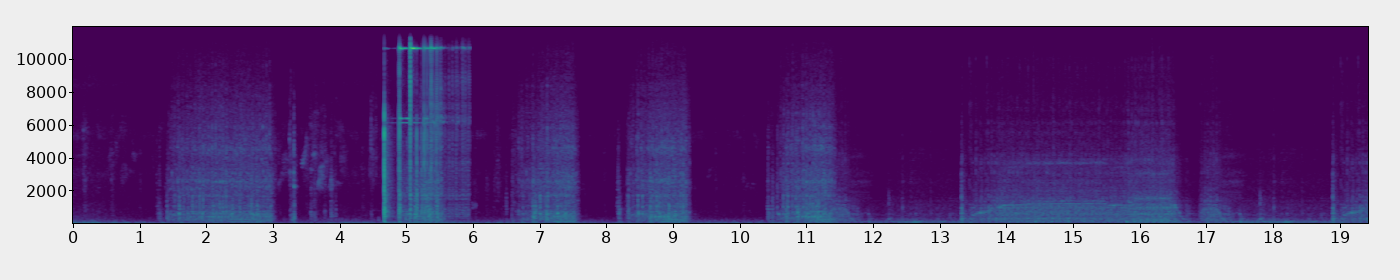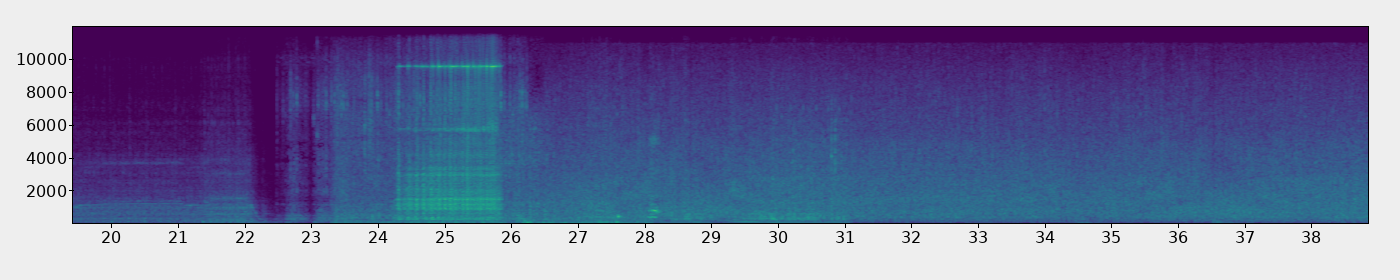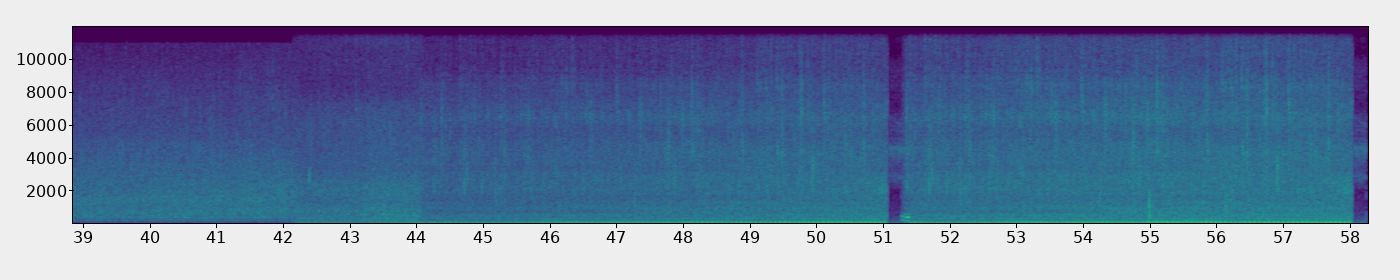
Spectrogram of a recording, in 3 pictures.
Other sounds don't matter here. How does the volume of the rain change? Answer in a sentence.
The volume of the rain goes up.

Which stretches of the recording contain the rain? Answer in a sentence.
The rain can be heard from 23.3 to 58.2 s.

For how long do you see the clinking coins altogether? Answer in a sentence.
You can hear the clinking coins for 4 seconds altogether.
